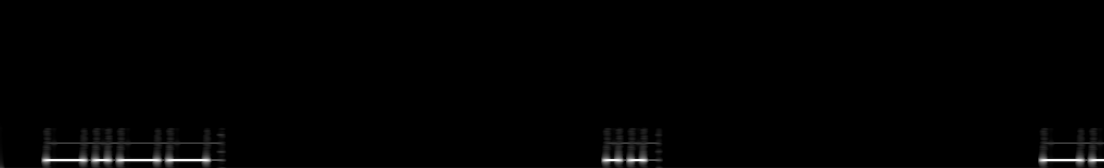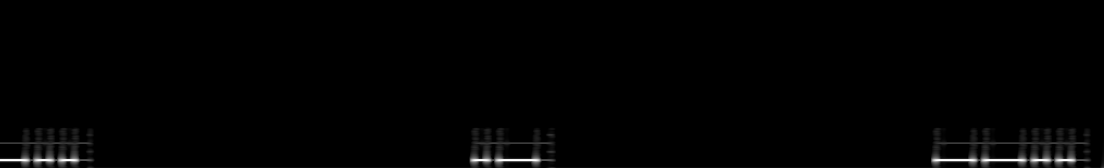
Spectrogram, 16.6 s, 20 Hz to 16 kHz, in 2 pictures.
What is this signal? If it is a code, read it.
Morse code, heard as a keyed tone, about 13 wpm, spaced as for 3 wpm, 800 Hz. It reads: YIZAZ
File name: hamdata / L09-EX04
